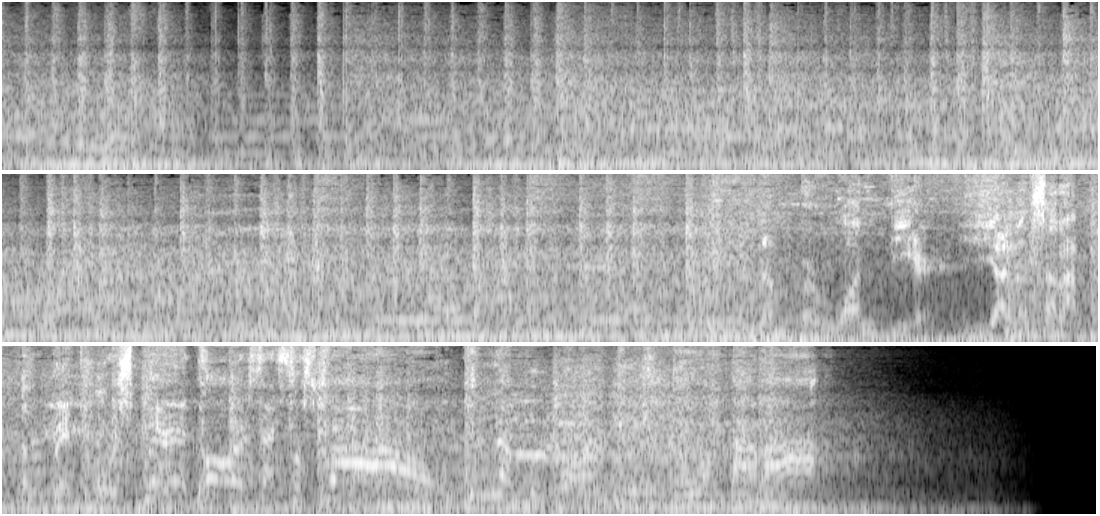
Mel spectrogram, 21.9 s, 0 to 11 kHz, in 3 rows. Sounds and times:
Music: 0:00.0 - 0:21.5
Speech: 0:12.0 - 0:18.4.

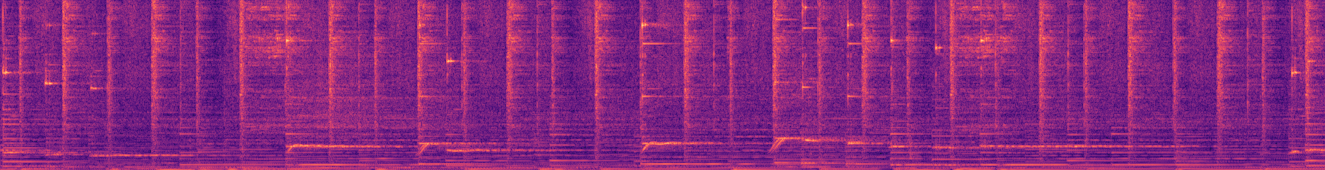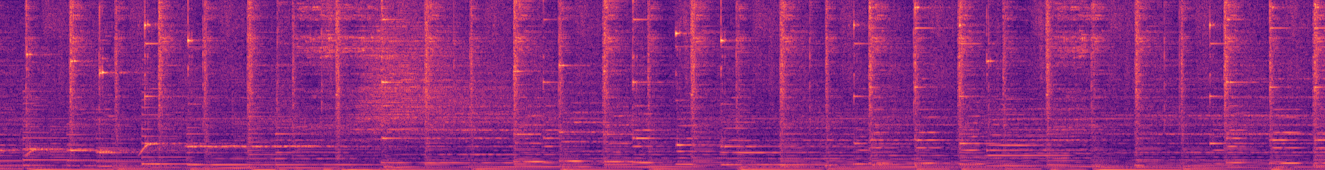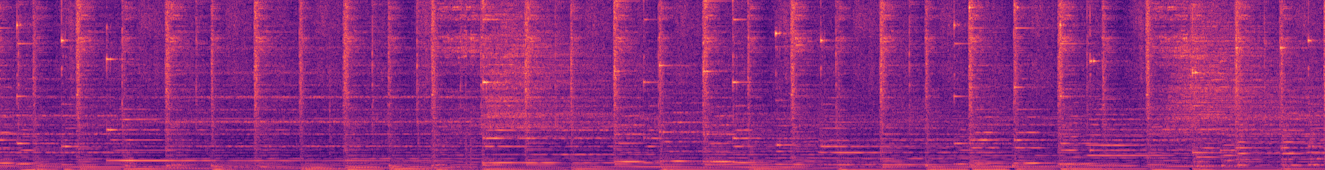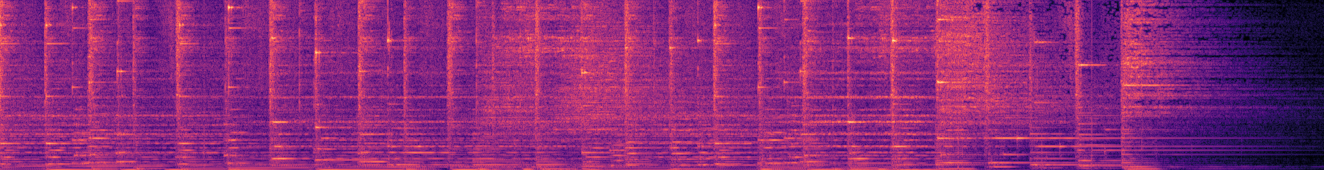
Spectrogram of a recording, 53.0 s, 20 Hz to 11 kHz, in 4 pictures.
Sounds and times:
Music: 0:00.0 - 0:52.9.

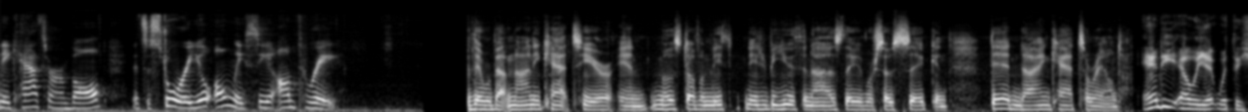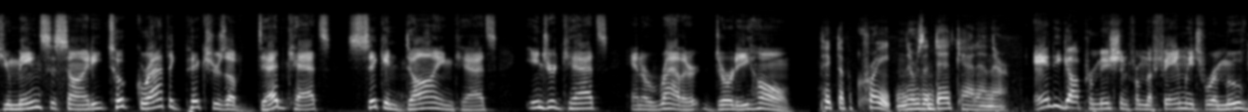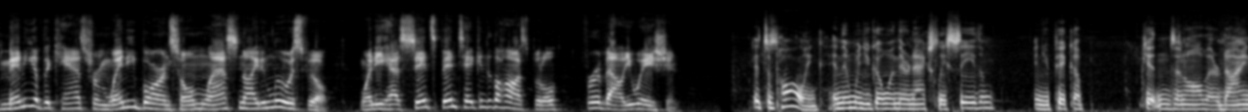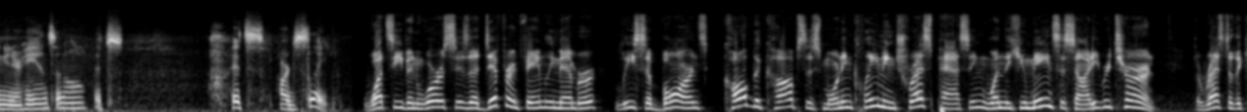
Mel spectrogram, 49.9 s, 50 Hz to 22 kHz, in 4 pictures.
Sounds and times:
Speech: 0:04.7 - 0:31.8, 0:32.5 - 0:35.8, 0:36.4 - 0:38.7.

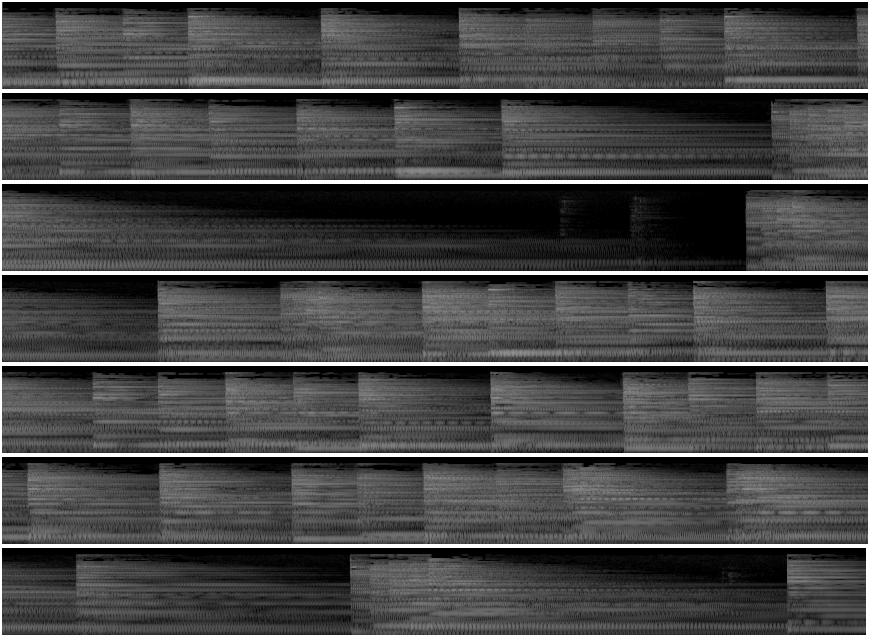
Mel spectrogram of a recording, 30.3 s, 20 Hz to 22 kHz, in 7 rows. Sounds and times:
Harpsichord: 0:00.0 - 0:30.3.

